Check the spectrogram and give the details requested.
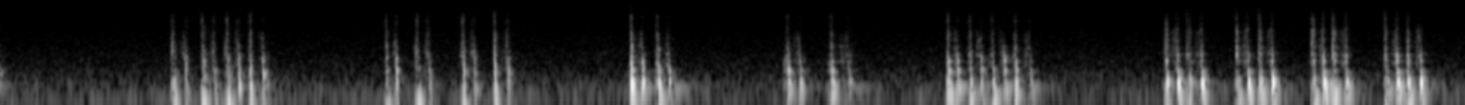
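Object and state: Mechanical keyboard with plastic keycaps being typed on.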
